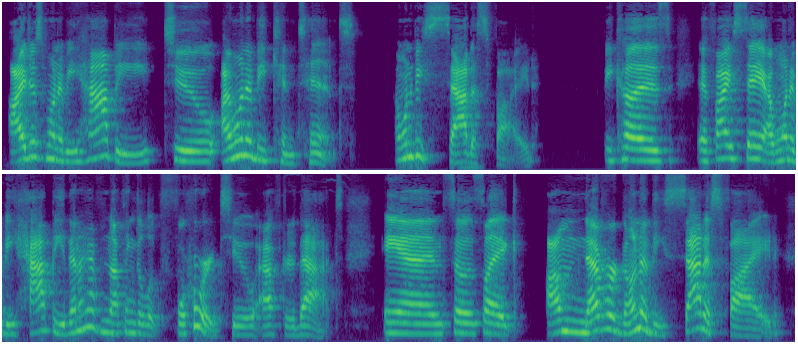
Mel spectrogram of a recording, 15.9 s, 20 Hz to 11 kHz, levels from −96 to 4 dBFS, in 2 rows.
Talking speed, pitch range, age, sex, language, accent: 175 wpm, 190-255 Hz, 20-39, female, English, American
